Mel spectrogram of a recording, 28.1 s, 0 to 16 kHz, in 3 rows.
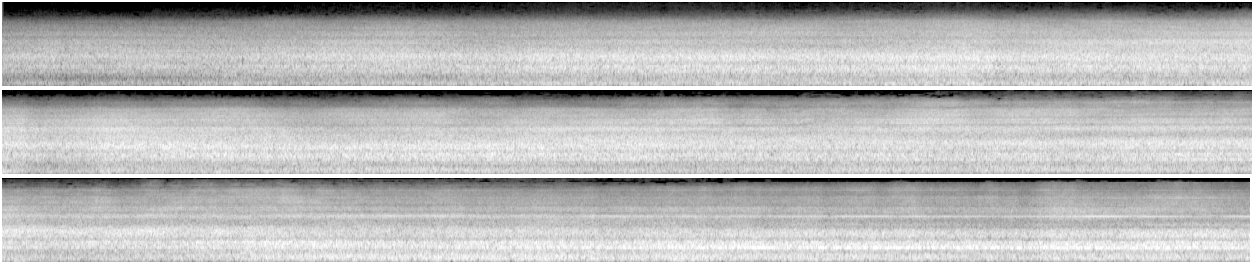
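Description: Endeavor Air CRJ regional jet's twin rear-mounted CF34 turbofans running as it taxis past after landing. It is a steady jet roar that grows louder over the first few seconds as the plane comes closer, with a high turbine whine coming through more strongly near the end.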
